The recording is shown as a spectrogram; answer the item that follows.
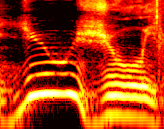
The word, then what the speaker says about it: usually: en anglais ça c'est ça devient un J donc ça c'est usually et vous ne prononcez même pas le a usually usually ça ça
